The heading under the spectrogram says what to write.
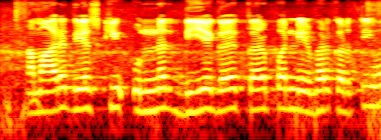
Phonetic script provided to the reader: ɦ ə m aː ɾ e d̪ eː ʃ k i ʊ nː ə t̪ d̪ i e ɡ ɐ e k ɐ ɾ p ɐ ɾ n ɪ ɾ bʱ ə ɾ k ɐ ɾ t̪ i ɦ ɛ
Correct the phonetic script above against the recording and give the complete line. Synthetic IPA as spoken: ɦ ɐ m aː ɾ e d̪ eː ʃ k i ʊ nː ə t̪ d̪ i e ɡ ɐ e k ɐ ɾ p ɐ ɾ n ɪ ɾ bʱ ə ɾ k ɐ ɾ t̪ i ɦ ɛ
